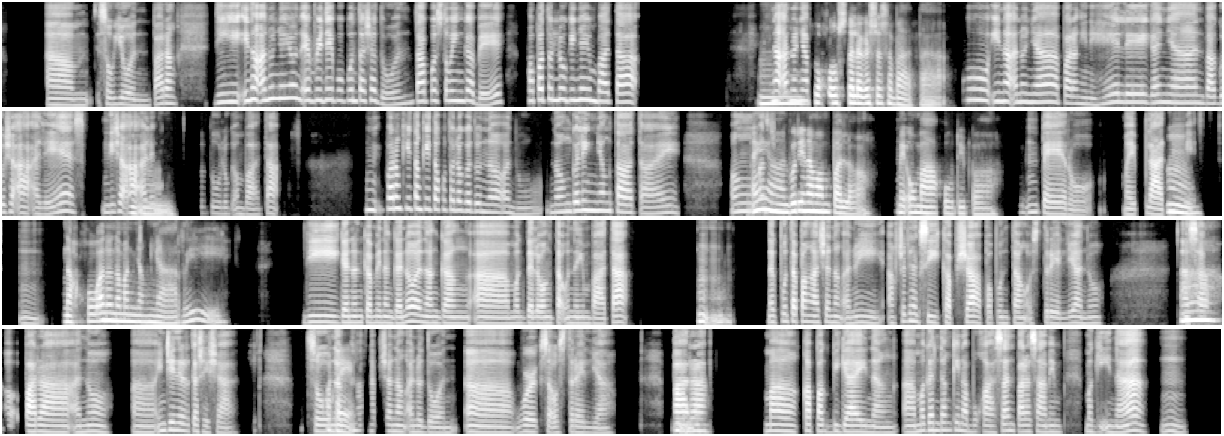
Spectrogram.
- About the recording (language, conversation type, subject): Filipino, podcast, May tao bang biglang dumating sa buhay mo nang hindi mo inaasahan?
- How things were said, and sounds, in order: dog barking; tapping; other background noise; unintelligible speech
